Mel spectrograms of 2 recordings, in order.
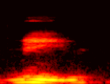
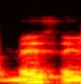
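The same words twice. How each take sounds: First: MEAN as one syllable, rhyming with "seen"; MEAN, just like the everyday word; correct pronunciation. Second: MESNE said as two syllables, "MEZ-nee"; alternative pronunciation. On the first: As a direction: say MEAN with a long "ee" and no S sound. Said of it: "but it is pronounced mean". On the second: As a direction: sound out the S in MESNE, ending in "ee". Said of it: "as some people like to pronounce it". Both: Shown as a demonstration.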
